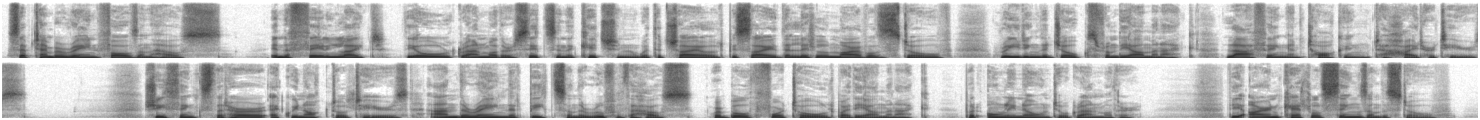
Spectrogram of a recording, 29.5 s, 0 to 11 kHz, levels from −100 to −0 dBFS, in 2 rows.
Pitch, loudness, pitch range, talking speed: 125 Hz, -22 LUFS, 115-130 Hz, 150 wpm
